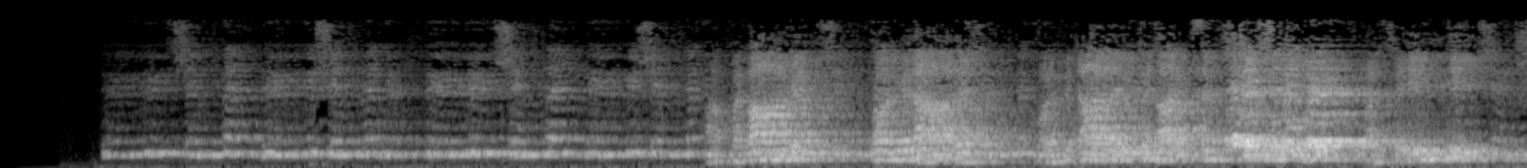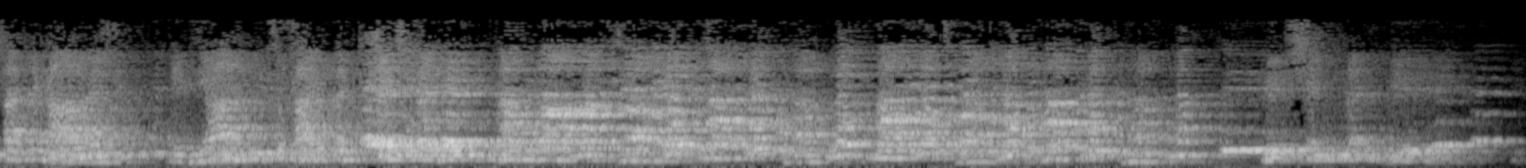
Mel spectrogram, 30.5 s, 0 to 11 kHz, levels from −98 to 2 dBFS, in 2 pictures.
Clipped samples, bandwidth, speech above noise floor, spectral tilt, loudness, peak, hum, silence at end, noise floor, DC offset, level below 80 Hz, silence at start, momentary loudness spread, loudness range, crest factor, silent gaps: under 0.1%; 7.6 kHz; 55 dB; -6.5 dB/octave; -24 LUFS; -2 dBFS; none; 0.05 s; -78 dBFS; under 0.1%; -60 dBFS; 1 s; 17 LU; 14 LU; 22 dB; none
